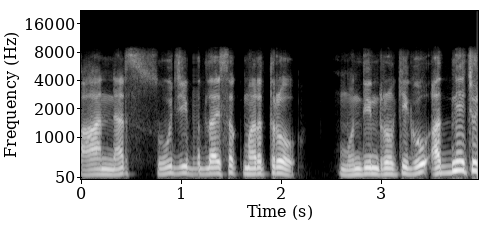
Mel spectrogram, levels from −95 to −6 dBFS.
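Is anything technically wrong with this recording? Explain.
Yes, three kinds of fault are audible in this speech clip.

Automatic gain rising, from 0.05 s to the end at about 4 s: the gain control judged the input too quiet and kept turning it up, so the speech and the background noise swell together steadily across the whole clip.

Short concealed packet loss, 1.13 to 1.19 s: about 40 ms of audio arrived too late to decode, and the receiver filled the gap by extending the preceding sound before blending back. This is heard as a brief smear or wobble, and a short consonant can drop out.

Lost packet rebuilt from error correction, 1.17 to 1.23 s and 3.01 to 3.03 s: the lost packets, two at the first point and one at the second, were recovered from low-bitrate copies carried in the following packets. Playback has no gap, but those 40 ms and 20 ms stretches sound rougher and noisier. The call path's Opus coding, which cuts off everything above 8 kHz, stays the same throughout.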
